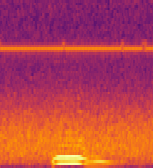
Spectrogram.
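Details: Camera-trap recording of a Eurasian eagle-owl pair at golden sunset: one loud call that rises quickly, holds steady, then slurs smoothly downward for about half a second.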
